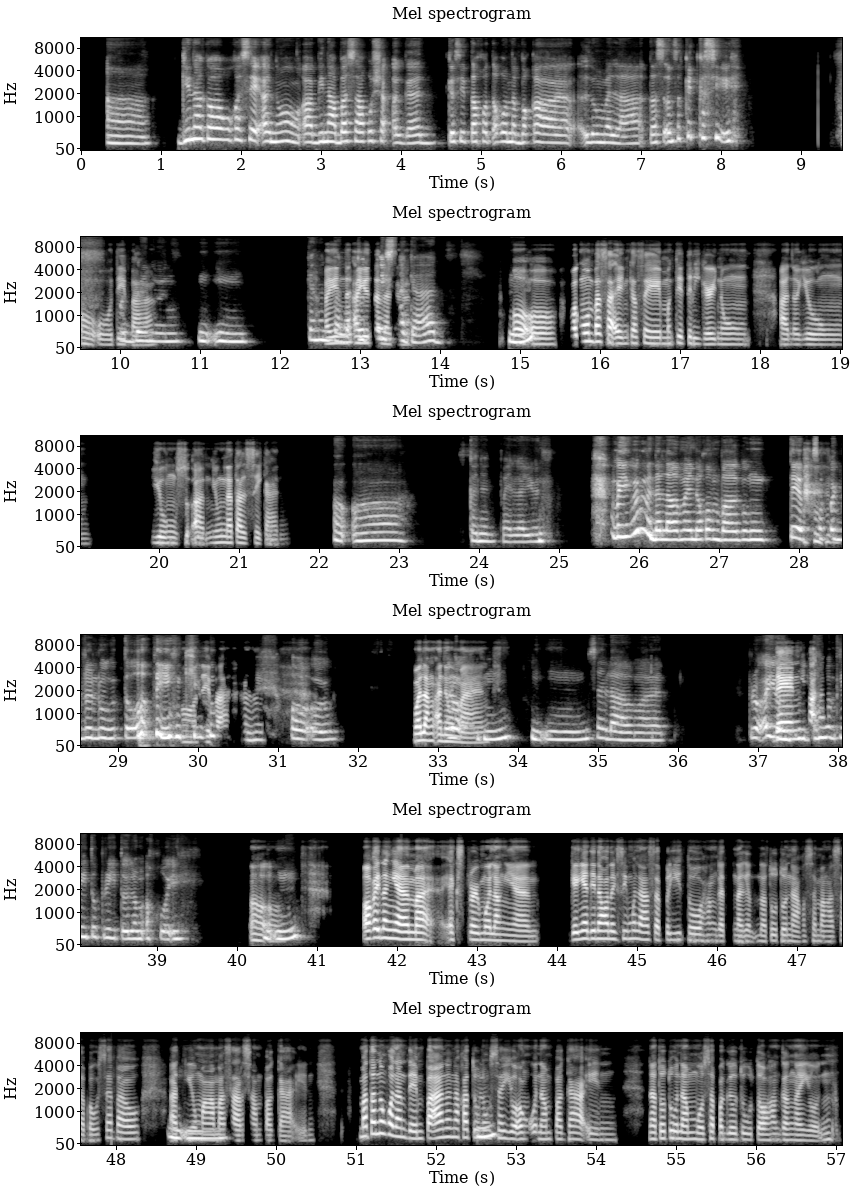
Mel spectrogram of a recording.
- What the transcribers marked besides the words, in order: laugh; laugh; laughing while speaking: "thank you"; chuckle; tapping
- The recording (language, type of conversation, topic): Filipino, unstructured, Ano ang unang pagkaing natutunan mong lutuin?
- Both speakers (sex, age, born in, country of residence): female, 30-34, Philippines, Philippines; male, 25-29, Philippines, Philippines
